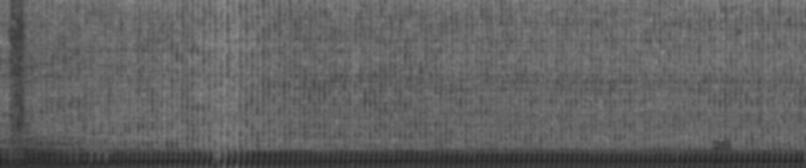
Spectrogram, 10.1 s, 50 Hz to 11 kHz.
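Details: 1985 Honda ATC 200X junkyard three-wheeler after a cold start on starting fluid, camera on the tire. Crisp, even single-cylinder putt at about four beats a second with no ticking, chain rattle or knock. Normal idle.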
